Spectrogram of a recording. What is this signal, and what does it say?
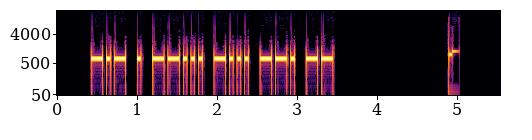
Morse code, heard as a keyed tone, about 25 wpm, 700 Hz. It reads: KE7BGM
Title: NA SOTA Activator Callsigns 25wpm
